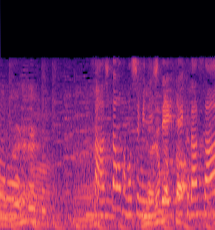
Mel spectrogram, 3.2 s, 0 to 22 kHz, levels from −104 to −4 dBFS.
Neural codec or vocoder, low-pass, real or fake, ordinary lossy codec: none; none; real; none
